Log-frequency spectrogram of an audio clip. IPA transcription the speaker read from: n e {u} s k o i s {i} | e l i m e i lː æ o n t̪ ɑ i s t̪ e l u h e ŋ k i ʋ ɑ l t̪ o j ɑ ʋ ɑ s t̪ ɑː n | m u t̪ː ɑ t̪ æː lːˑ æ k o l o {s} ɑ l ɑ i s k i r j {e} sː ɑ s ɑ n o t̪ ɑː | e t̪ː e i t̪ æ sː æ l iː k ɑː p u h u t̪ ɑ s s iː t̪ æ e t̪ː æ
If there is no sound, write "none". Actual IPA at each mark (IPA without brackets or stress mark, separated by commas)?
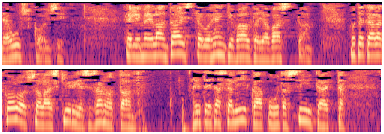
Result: u, i, sː, e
